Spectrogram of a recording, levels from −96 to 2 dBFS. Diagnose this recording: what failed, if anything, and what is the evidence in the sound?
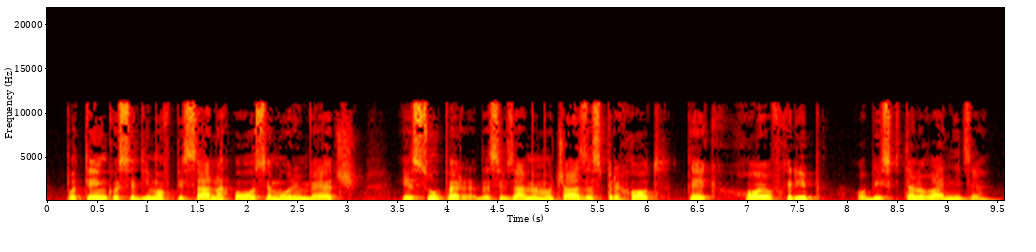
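The fault sits at the codec stage. The speech has plainly audible MP3 compression damage from start to finish. Nothing comes through above 11.2 kHz, a hard treble ceiling. S sounds turn swirly and metallic, and consonant onsets smear. The encoder was likely starved of bits, which fits a low rate of about 48 kbps. It cut the top band and dropped weak frequency lines. Those lines flicker on and off between frames.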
